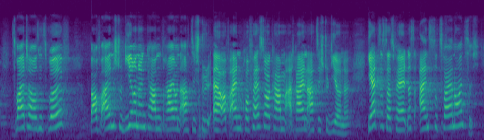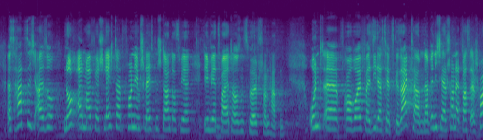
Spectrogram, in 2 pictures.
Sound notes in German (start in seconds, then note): none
